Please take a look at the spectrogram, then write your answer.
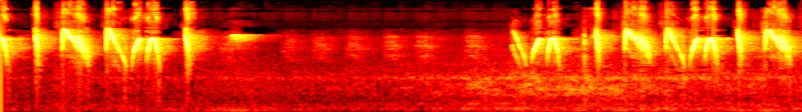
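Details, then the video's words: Plain prinia in rice fields: a burst of high, quick slurred chirps breaks off for about a second and a half of near silence, then resumes just as fast and sharp. "burung ciblek sawah"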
